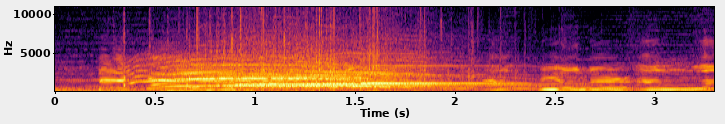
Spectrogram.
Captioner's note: cheering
